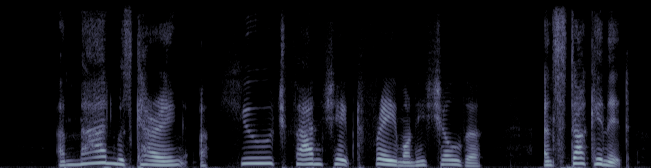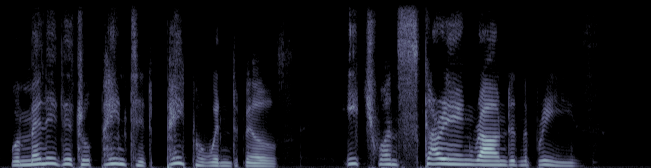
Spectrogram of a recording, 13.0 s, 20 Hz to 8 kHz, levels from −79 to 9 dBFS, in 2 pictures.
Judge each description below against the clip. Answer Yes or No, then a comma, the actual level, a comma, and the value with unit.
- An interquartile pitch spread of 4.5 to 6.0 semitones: Yes, average, 4.8 semitones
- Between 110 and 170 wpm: Yes, slow, 135 wpm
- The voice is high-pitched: Yes, high, 200 Hz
